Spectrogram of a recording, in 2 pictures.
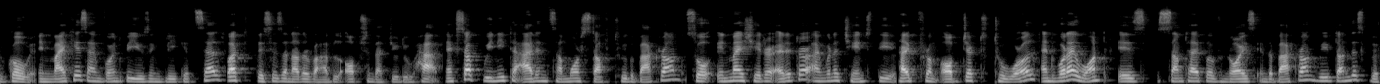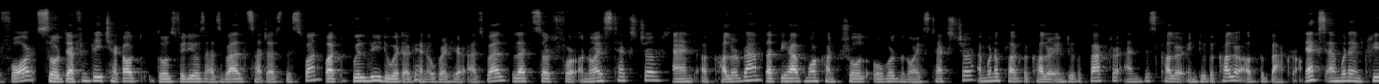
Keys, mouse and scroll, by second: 3.0 space, 3.9 space, 4.1 space, 4.3 scroll down 1, 4.8-6.3 scroll up 2, 6.8-8.1 drag, 6.8 middle click, 6.8-7.4 scroll down 2, 8.9-9.9 drag, 10.3 middle click, 10.3-10.6 scroll down 5, 11.1 middle click, 12.9 middle click, 13.4-13.9 scroll down 2, 13.6 middle click, 14.1 shift+a, 20.7 shift+a, 23.8-24.6 drag, 25.3-26.3 drag, 26.7 middle click, 26.7-27.5 scroll up 5.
